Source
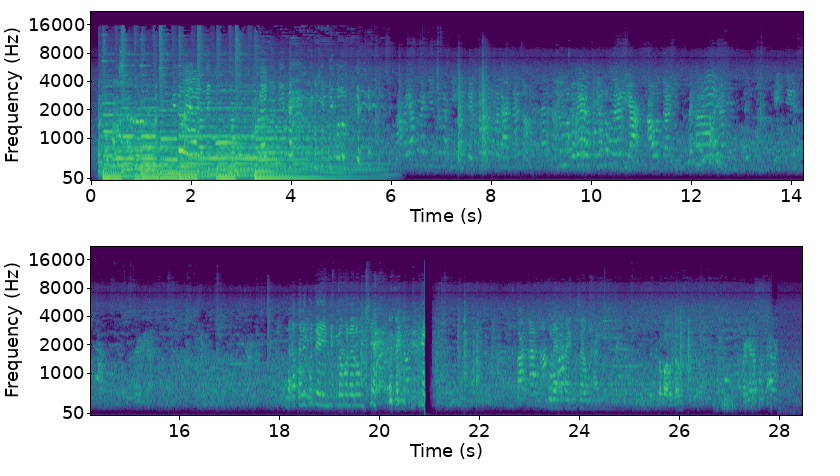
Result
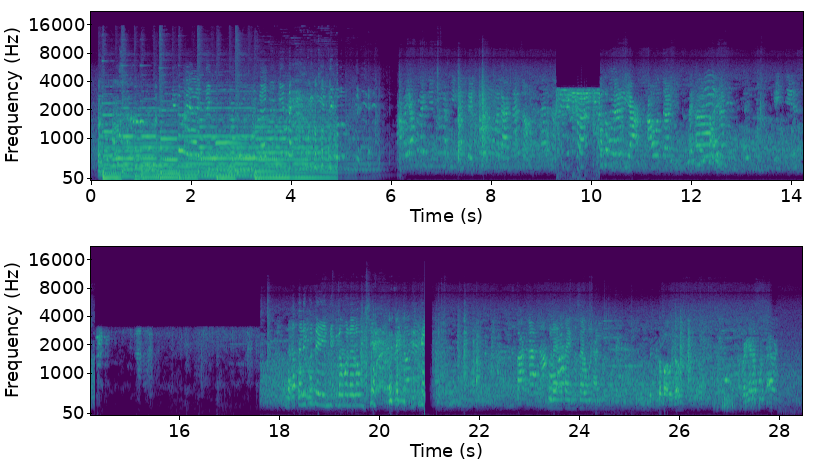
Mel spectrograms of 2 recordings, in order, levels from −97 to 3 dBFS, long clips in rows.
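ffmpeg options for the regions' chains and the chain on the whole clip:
-filter_complex "[0:a]asettb=1/sr,asplit=3[s0][s1][s2];[s0]atrim=end=4.934[s3];[s1]atrim=start=4.93:end=6.17,asetpts=PTS-STARTPTS,afade=t=in:d=0.004:c=qsin,afade=t=out:st=1.236:d=0.004:c=qsin,highpass=f=200:p=1,agate=range=0.0224:threshold=0.0224:ratio=3:release=100:detection=peak,acompressor=threshold=0.0112:ratio=4:attack=3.2:release=140:knee=1:detection=peak[s4];[s2]atrim=start=6.166[s5];[s3][s4]acrossfade=d=0.004:c1=hsin:c2=qsin[s6];[s6][s5]acrossfade=d=0.004:c1=qsin:c2=hsin,asettb=1/sr,asplit=3[s7][s8][s9];[s7]atrim=end=9.304[s10];[s8]atrim=start=9.3:end=10.18,asetpts=PTS-STARTPTS,afade=t=in:d=0.004:c=qsin,afade=t=out:st=0.876:d=0.004:c=qsin,equalizer=f=320:w=0.66:g=6.5,lowpass=f=3100:t=q:w=0.5098,lowpass=f=3100:t=q:w=0.6013,lowpass=f=3100:t=q:w=0.9,lowpass=f=3100:t=q:w=2.563,afreqshift=-3600[s11];[s9]atrim=start=10.176[s12];[s10][s11]acrossfade=d=0.004:c1=hsin:c2=qsin[s13];[s13][s12]acrossfade=d=0.004:c1=qsin:c2=hsin,asettb=1/sr,asplit=3[s14][s15][s16];[s14]atrim=end=14.314[s17];[s15]atrim=start=14.31:end=17.62,asetpts=PTS-STARTPTS,afade=t=in:d=0.004:c=qsin,afade=t=out:st=3.306:d=0.004:c=qsin,agate=range=0.0224:threshold=0.0224:ratio=3:release=100:detection=peak,lowpass=f=2800:t=q:w=0.5098,lowpass=f=2800:t=q:w=0.6013,lowpass=f=2800:t=q:w=0.9,lowpass=f=2800:t=q:w=2.563,afreqshift=-3300,aecho=1:1:147:0.188,atrim=end_sample=145971[s18];[s16]atrim=start=17.616[s19];[s17][s18]acrossfade=d=0.004:c1=hsin:c2=qsin[s20];[s20][s19]acrossfade=d=0.004:c1=qsin:c2=hsin,asettb=1/sr,asplit=3[s21][s22][s23];[s21]atrim=end=24.274[s24];[s22]atrim=start=24.27:end=25.65,asetpts=PTS-STARTPTS,afade=t=in:d=0.004:c=qsin,afade=t=out:st=1.376:d=0.004:c=qsin,adynamicsmooth=sensitivity=4.5:basefreq=3800,asplit=2[s25][s26];[s26]adelay=19,volume=0.251[s27];[s25][s27]amix=inputs=2:normalize=0,atrim=end_sample=60858[s28];[s23]atrim=start=25.646[s29];[s24][s28]acrossfade=d=0.004:c1=hsin:c2=qsin[s30];[s30][s29]acrossfade=d=0.004:c1=qsin:c2=hsin,bass=f=250:g=-4,treble=f=4000:g=-9,acompressor=threshold=0.0562:ratio=6"

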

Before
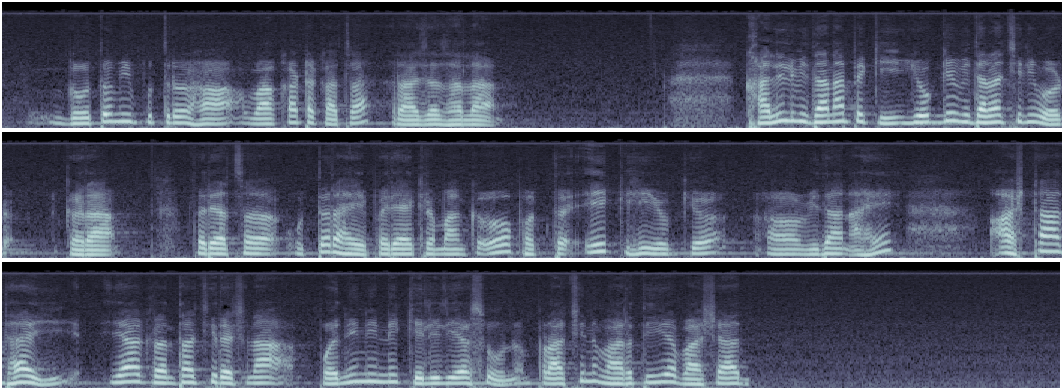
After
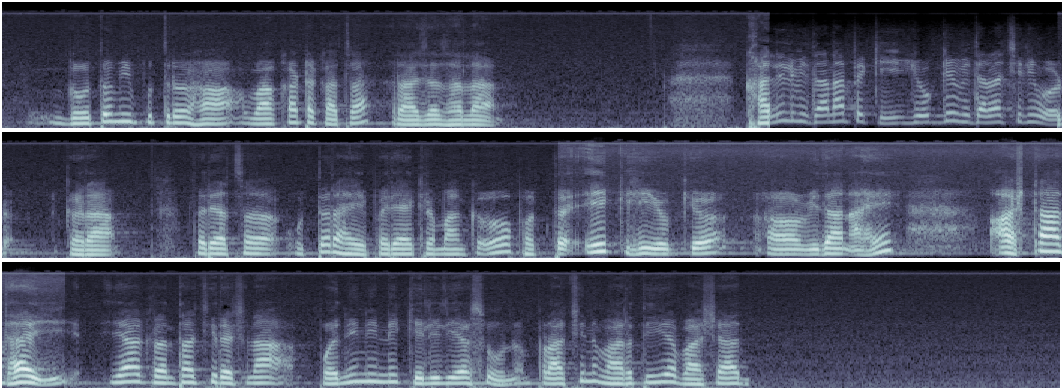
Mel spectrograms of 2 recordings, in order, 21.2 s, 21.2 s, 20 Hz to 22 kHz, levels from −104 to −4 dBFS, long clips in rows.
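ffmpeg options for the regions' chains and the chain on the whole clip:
-filter_complex "[0:a]asettb=1/sr,asplit=3[s0][s1][s2];[s0]atrim=end=5.114[s3];[s1]atrim=start=5.11:end=7.04,asetpts=PTS-STARTPTS,afade=t=in:d=0.004:c=qsin,afade=t=out:st=1.926:d=0.004:c=qsin,acompressor=threshold=0.1:ratio=10:attack=3.2:release=140:knee=1:detection=peak,highpass=580,lowpass=6000,bandreject=f=1900:w=21[s4];[s2]atrim=start=7.036[s5];[s3][s4]acrossfade=d=0.004:c1=hsin:c2=qsin[s6];[s6][s5]acrossfade=d=0.004:c1=qsin:c2=hsin,asettb=1/sr,asplit=3[s7][s8][s9];[s7]atrim=end=10.774[s10];[s8]atrim=start=10.77:end=14.55,asetpts=PTS-STARTPTS,afade=t=in:d=0.004:c=qsin,afade=t=out:st=3.776:d=0.004:c=qsin,highpass=f=200:w=0.5412,highpass=f=200:w=1.3066,equalizer=f=12000:t=o:w=0.7:g=12.5,acontrast=72[s11];[s9]atrim=start=14.546[s12];[s10][s11]acrossfade=d=0.004:c1=hsin:c2=qsin[s13];[s13][s12]acrossfade=d=0.004:c1=qsin:c2=hsin"

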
